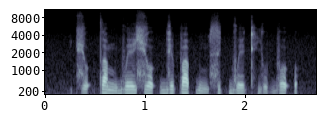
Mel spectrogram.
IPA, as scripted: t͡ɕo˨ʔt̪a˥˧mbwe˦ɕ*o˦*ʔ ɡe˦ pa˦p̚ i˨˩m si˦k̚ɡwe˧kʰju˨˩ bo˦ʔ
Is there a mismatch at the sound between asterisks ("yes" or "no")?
no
